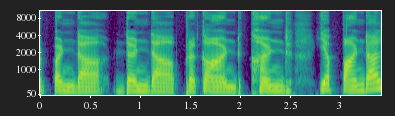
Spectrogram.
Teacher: बिल्कुल उदाहरण के तौर पर पंडा, डंडा, प्रकांड, खंड या पांडाल शब्दों को देखा जा सकता है। अगर डंडा शब्द को बोलकर देखा जाए तो ड बोलते समय नाक से ध्वनि निकल रही है और तुरंत बाद झटके वाला ड बोलना वाकई मुमकिन नहीं लगता। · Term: मूल ड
